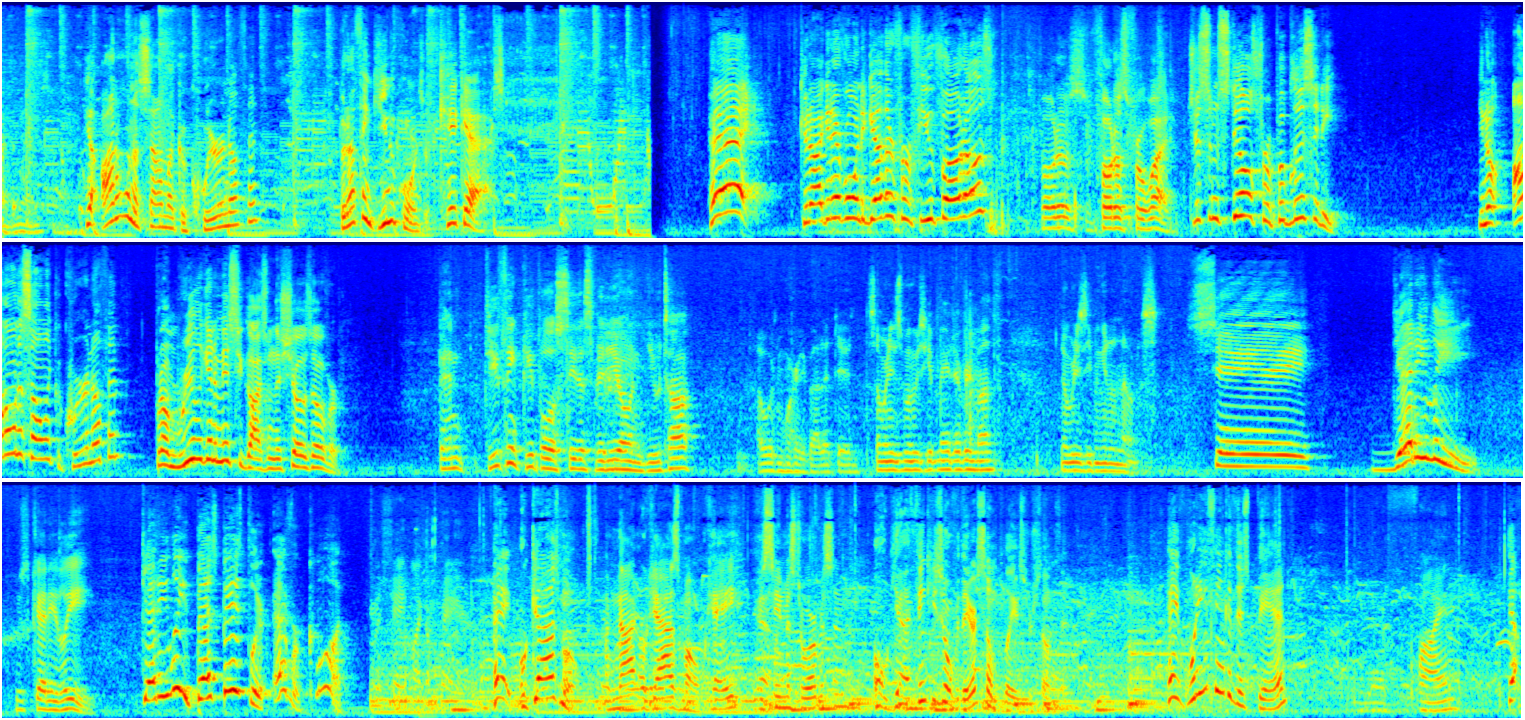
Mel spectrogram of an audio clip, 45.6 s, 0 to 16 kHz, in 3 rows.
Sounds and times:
Speech: 30.6 - 41.2.

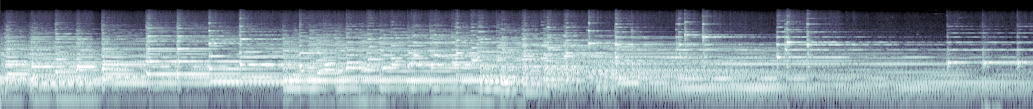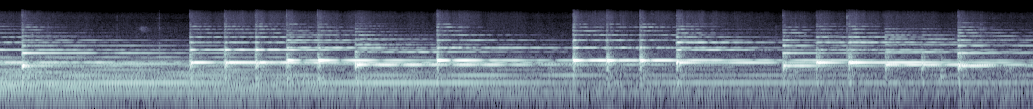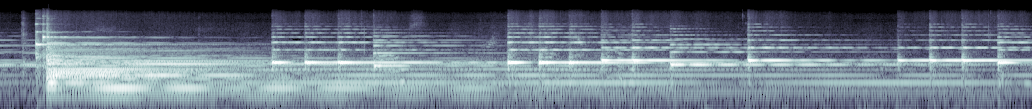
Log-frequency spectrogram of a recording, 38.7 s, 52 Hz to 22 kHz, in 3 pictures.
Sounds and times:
Piano: 0.0 - 38.7.

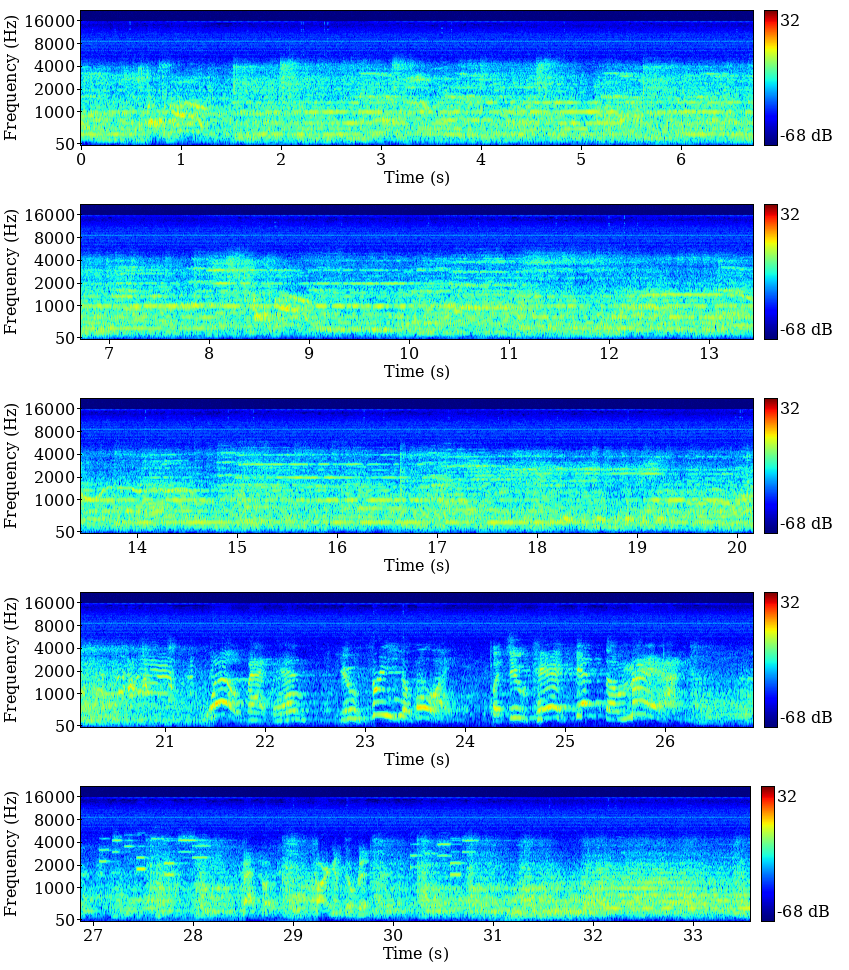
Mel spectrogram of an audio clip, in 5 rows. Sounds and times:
Music: 0.0 - 21.5, 25.5 - 33.5.

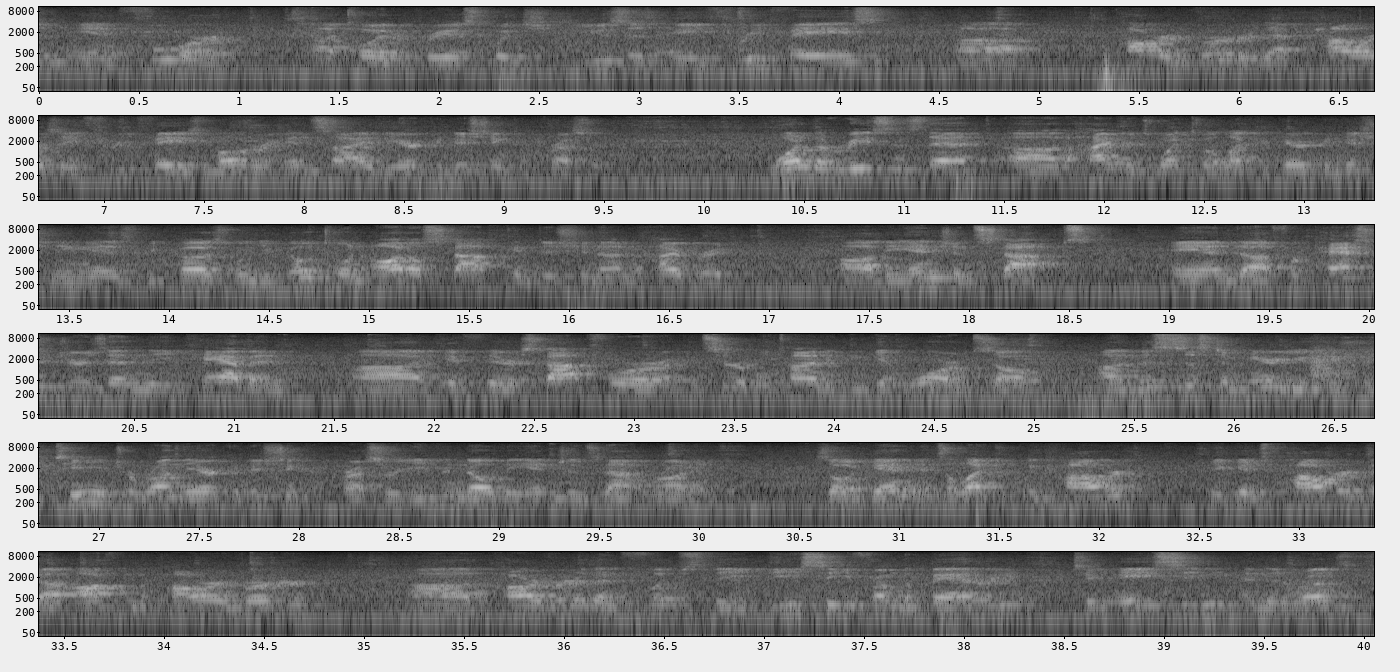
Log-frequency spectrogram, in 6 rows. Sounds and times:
Speech: 0.0 - 9.6, 10.3 - 40.0
Air conditioning: 0.0 - 40.0.

